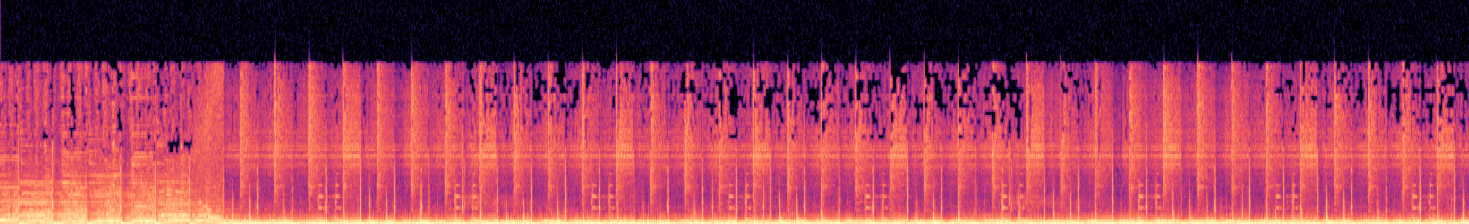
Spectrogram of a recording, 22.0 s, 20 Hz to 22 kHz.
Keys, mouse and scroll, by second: 1.6 Tab, 2.5 alt+shift+w, 3.1 alt+Tab, 3.6 click, 4.0 alt+Tab, 4.3 alt+click, 4.8 alt+Tab, 5.0 click, 5.7 alt+Tab, 5.8 alt+click, 6.4 alt+Tab, 7.0 click, 7.7 click, 7.9 alt+Tab, 8.0 alt+scroll up 1, 9.1 alt+Tab, 9.7 scroll down 1, 10.6 alt+click, 11.6-12.0 alt+scroll up 1, 13.1 Tab, 13.3 click, 14.8-15.4 scroll down 1, 15.4 Tab, 16.2-16.9 scroll up 1, 16.9 Tab.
